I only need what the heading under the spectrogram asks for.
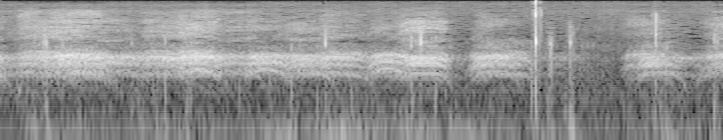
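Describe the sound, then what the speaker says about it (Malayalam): Crows at a fish farm caw repeatedly in harsh, rhythmic bursts, fairly close and loud, with short gaps and a few sharper calls between the runs. "ഇവിടെ മുഴുവൻ കാക്കയാണ്,"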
